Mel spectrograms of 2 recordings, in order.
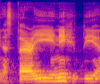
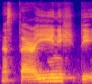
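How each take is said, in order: First: The n is followed by an i vowel. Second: The same.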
